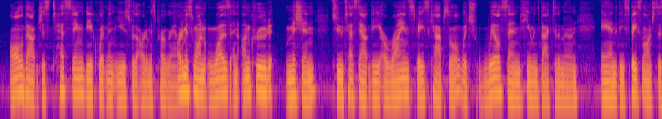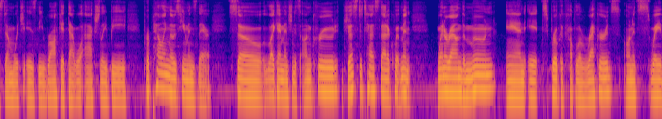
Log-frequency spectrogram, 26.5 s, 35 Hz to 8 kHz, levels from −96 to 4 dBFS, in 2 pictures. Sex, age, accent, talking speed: male, 30-49, American, 170 wpm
